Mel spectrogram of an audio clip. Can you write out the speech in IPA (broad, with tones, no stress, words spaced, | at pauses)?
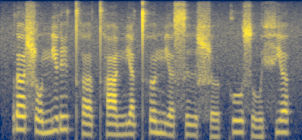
ɾɐ˥ɬo˧mʲʉ˥ɾi˥ t̪ʰɐ˧˩t̪ʰa˧ mʲa˧t̪ʰɵ˥˧mʲɐ˧˩ sɨ˧˩ɬɵ˩˧ku˥˧su˩˧ fʲɐ˥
